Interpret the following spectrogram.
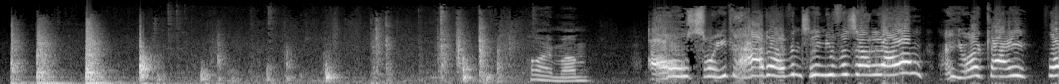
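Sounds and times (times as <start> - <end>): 
knock on a door: 0.0 - 2.2
speech: 5.3 - 10.5.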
